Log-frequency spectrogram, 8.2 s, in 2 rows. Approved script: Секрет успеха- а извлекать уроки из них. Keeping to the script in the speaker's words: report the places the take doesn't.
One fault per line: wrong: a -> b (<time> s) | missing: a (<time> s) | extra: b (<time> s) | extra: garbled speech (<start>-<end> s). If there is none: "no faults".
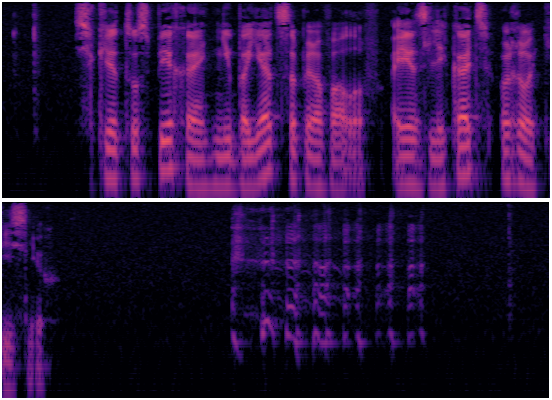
extra: не бояться провалов (1.5 s)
